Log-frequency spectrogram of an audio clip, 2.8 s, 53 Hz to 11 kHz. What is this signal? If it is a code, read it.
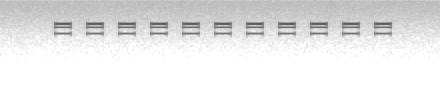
Telephone call progress tone (North American plan), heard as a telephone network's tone, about 1400, 2050, 2450, 2600 Hz, 0.1 s on and 0.1 s off. Off-hook warning tone.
